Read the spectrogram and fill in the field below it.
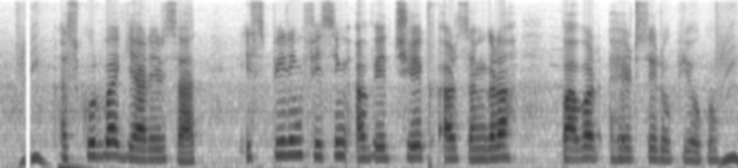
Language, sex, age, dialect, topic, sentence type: Magahi, female, 25-30, Northeastern/Surjapuri, agriculture, statement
